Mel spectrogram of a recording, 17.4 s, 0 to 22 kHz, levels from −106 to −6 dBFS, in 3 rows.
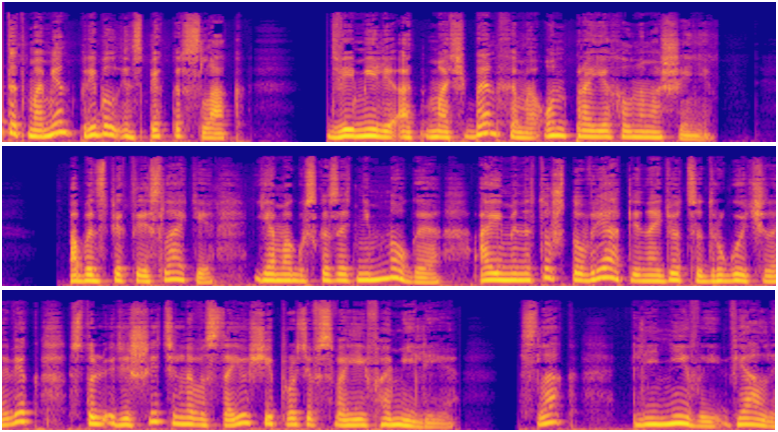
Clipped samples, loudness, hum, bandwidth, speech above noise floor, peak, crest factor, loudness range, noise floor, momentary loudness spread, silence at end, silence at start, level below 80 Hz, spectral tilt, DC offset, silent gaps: under 0.1%; -20 LUFS; none; 15.5 kHz; 53 dB; -4 dBFS; 16 dB; 3 LU; -72 dBFS; 10 LU; 0 s; 0 s; -50 dBFS; -6 dB/octave; under 0.1%; 2.24-2.41 s, 6.05-6.20 s, 15.31-15.44 s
